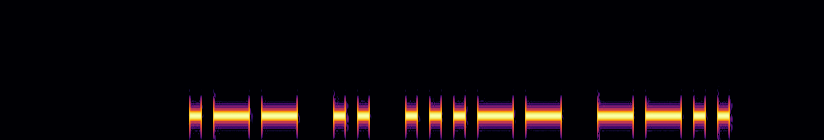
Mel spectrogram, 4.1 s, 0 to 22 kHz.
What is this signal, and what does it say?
Morse code, heard as a keyed tone, about 20 wpm, 700 Hz. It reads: WI3Z
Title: USA Call Signs - 4 Characters - Repeated 3x - 20wpm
